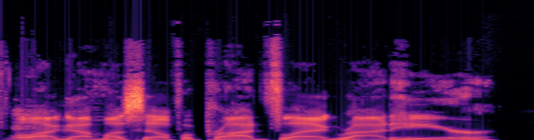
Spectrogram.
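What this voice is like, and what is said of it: Put-on Southern US accent. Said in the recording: “the farmer from Iowa, who mysteriously has a southern accent, says”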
